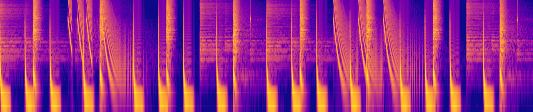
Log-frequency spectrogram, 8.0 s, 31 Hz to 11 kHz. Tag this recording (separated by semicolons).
dubstep; laser; lasergun; spaceship; 120bpm; delay; drum; synthesizer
